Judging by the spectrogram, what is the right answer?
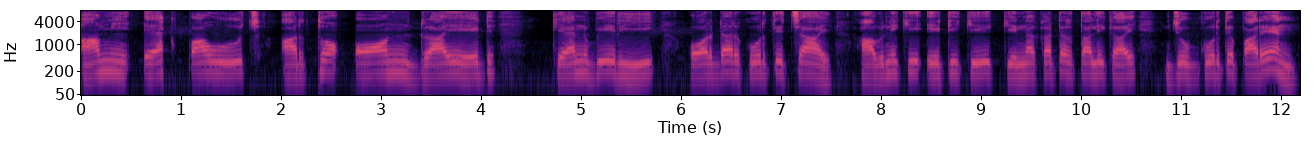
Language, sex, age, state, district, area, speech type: Bengali, male, 18-30, West Bengal, Nadia, rural, read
